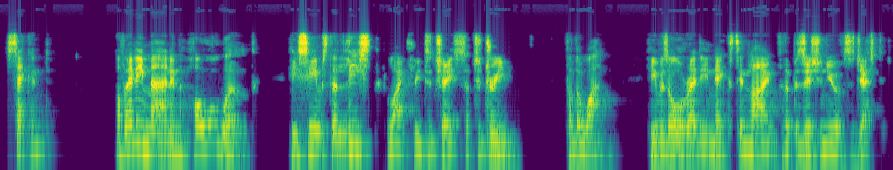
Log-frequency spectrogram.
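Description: A man voicing a sharp, skeptical young woman lawyer who speaks in a cutting, coolly dismissive way. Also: medium pitch, very animated, a little fast, husky, highs cut off, pitched above the performer's own voice.

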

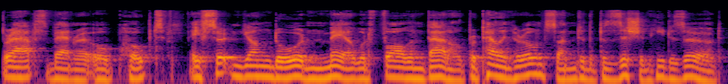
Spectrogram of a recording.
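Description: A man's voice: lowish voice, steady tone, moderate pace, few pauses, dark tone. A man narrating a fantasy novel as a dramatic audiobook reading.

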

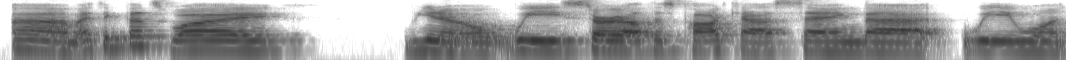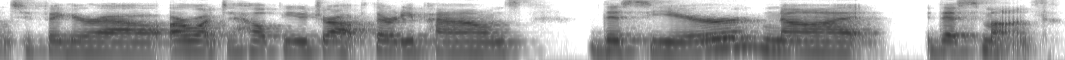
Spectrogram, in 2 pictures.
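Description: A woman's voice: fairly low pitch, little pitch movement, measured pace, fairly bright tone. A woman co-hosting a fitness podcast, chatting casually and restarting her thoughts as she goes. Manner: conversational, trailing restarts. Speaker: podcast co-host. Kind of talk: casual advice chat.

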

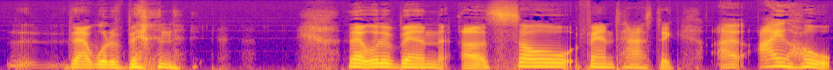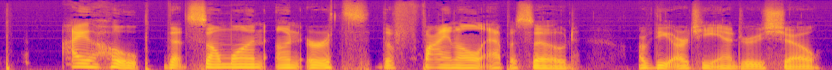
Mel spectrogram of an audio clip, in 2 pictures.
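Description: A man hosting a podcast solo, talking casually in a rambling, halting way with chuckles mixed in. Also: a little high, a little mellow, no room sound. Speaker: podcast host.

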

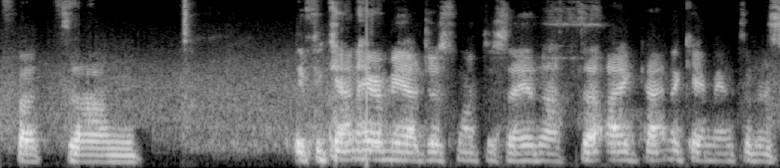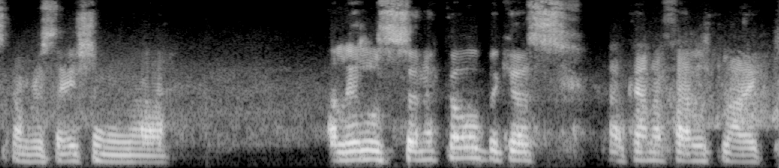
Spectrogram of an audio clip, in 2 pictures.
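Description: A man from Norway, speaking earnestly and eagerly from beside a noisy road. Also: on the high side. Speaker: audience member. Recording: faint road noise behind.

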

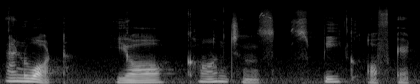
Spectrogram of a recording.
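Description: A man leading a guided meditation as teacher, giving soft-spoken instructions with long pauses. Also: very animated. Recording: noisy with low rumble.

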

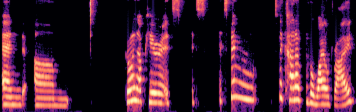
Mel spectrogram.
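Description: A woman's voice: on the high side, animated, slow. A young woman from Vietnam speaks casually as a podcast guest, thinking aloud, rephrasing herself and often saying "like". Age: young adult. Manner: reflective, self-correcting, frequent "like". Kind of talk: casual interview conversation.

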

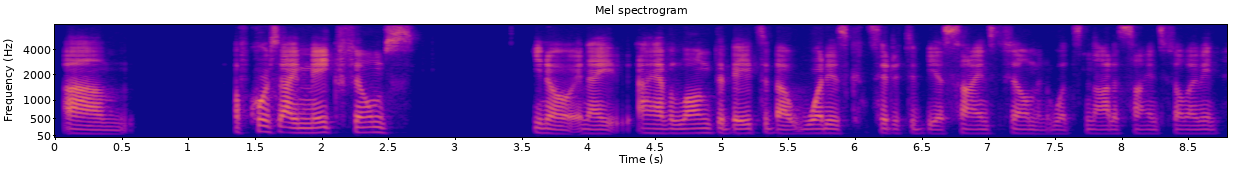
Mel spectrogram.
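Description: A woman filmmaker and teacher, in a relaxed interview, who talks in loose, rambling sentences full of fillers and restarts. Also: very deep voice. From French Venezuelan, raised in New York. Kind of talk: casual interview conversation.

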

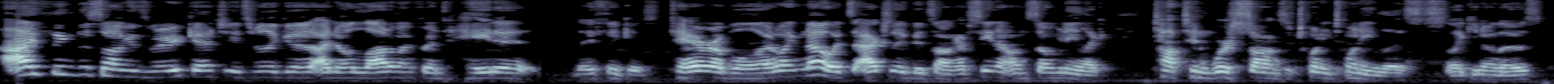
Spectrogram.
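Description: A man's voice: a little high, brisk, breathy edge. A young man co-hosting a podcast in casual chat, playful and laughing often. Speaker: podcast co-host. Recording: poor audio quality.

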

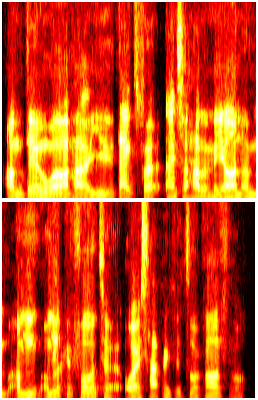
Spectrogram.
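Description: A man's voice: medium pitch, little pitch movement, fast talker, a bit bright, no echo. A man from London with a London accent, a podcast guest talking casually, with many restarts and fillers. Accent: London English. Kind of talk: casual interview chat.

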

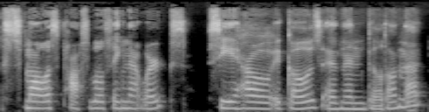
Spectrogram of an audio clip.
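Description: A woman hosting a casual tech podcast panel, her voice a little hoarse from being sick, keeping things moving with friendly, quick introductions. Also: medium pitch, flat delivery. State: hoarse from illness. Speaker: podcast host.

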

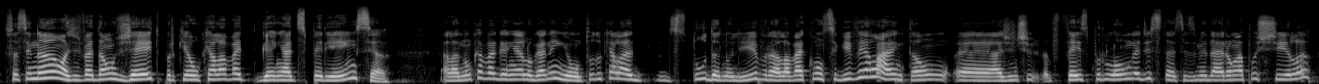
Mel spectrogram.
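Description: Casting: woman, 40s, São Paulo Brazilian accent, lively self-mocking guest storyteller. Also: fairly high pitch, brisk. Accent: São Paulo Brazilian Portuguese. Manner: chatty, animated, self-deprecating, frequent restarts. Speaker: guest, model and actress. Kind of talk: casual interview storytelling.

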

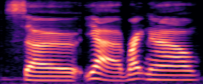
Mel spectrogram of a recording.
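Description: A young man hosting a podcast, chatting casually about books and TV, swearing freely and laughing now and then, his voice a bit croaky. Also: a little high, extremely slow, background noise. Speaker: podcast host.

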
